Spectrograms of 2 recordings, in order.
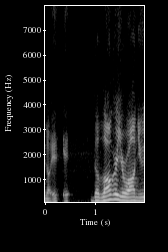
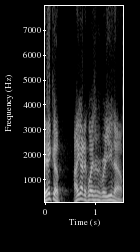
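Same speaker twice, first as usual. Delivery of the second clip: voice raised and pitched up; 6 semitones higher, 4 dB louder than usual. Announcing a question for the other speaker: raised voice. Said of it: "you raised your voice".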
